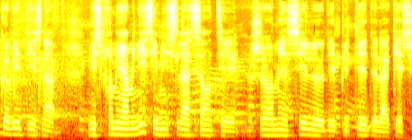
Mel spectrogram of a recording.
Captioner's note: applause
